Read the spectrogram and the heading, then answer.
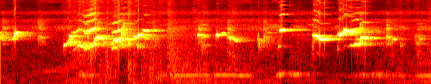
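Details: Lively kutilang emas (ruby-throated bulbul) song: a dense chattering burst of high notes, then scattered sharp whistles and chirps, over a faint continuous low hum.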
